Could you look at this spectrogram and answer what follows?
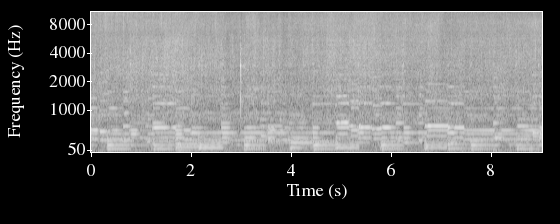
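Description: Aged kimchi sizzling in sesame oil as it is stir-fried and stirred with a wooden spoon, a steady hiss, with one sharp click about three seconds in. A light background music track with a plodding bass line plays over it.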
